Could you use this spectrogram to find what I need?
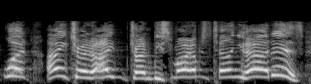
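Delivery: high-pitched, defensive retold protest; indignant comeback. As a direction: talk back hotly, pitch way up. Retold argument after cop's threat.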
